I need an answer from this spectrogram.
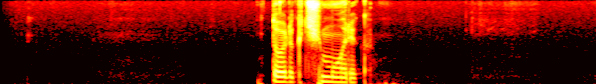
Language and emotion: Russian, angry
